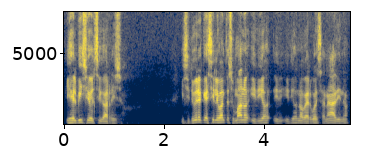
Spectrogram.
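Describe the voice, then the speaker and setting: Bright-voiced Rioplatense pastor preaching. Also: male voice, mid-range voice, fast. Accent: Rioplatense Spanish. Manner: animated storytelling with laughs, then quiet intimate pleading. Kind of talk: sermon.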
